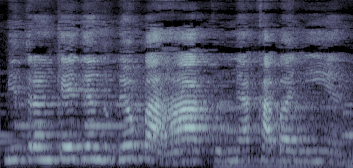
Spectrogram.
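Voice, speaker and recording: A woman's voice: a little high, fairly even intonation, a little fast. A middle-aged woman missionary with a Brazilian Portuguese accent gives an emotional testimony sermon, often breaking in with hallelujahs. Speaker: missionary preacher. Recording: roomy with music behind.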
